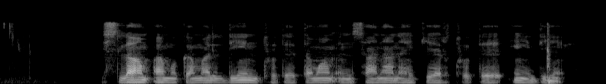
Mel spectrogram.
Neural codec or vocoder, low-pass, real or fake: vocoder, 24 kHz, 100 mel bands, Vocos; 7.2 kHz; fake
